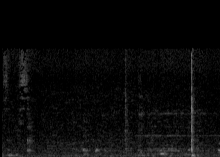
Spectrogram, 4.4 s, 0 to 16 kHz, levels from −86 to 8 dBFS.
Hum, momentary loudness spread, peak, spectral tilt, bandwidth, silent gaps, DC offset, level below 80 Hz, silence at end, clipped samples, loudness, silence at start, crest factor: none; 22 LU; -12 dBFS; -2.5 dB/octave; 11.5 kHz; none; under 0.1%; -72 dBFS; 0 s; under 0.1%; -45 LUFS; 0.05 s; 34 dB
